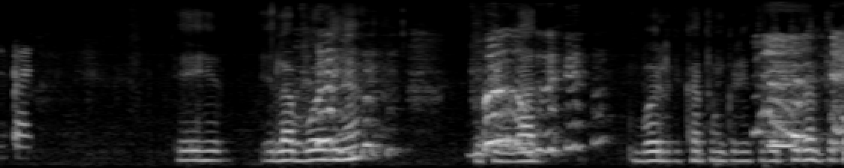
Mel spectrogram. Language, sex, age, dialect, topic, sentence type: Chhattisgarhi, female, 18-24, Northern/Bhandar, banking, question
